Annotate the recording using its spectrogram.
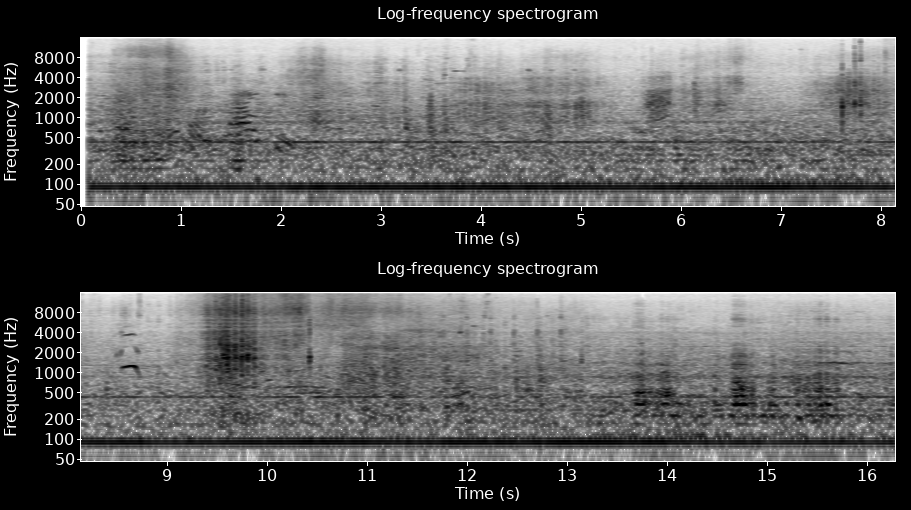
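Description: Ski edges scraping and hissing on packed snow as a giant slalom racer carves through the gates, the loudest hiss about nine and a half seconds in, over a steady low hum. Faint voices come and go in the background.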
